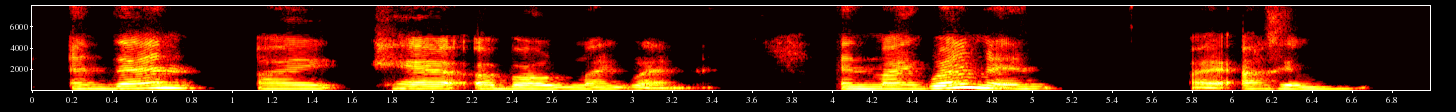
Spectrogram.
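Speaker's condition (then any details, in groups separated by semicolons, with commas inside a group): ALS, bulbar form, bulbar onset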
